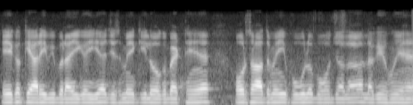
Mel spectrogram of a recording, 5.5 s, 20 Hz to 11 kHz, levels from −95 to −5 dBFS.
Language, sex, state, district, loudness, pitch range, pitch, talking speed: Hindi, male, Chandigarh, Chandigarh, -18 LUFS, 125-130 Hz, 125 Hz, 230 wpm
